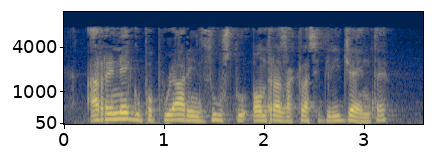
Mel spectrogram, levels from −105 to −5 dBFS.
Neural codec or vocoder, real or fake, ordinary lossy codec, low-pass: none; real; MP3, 64 kbps; 7.2 kHz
